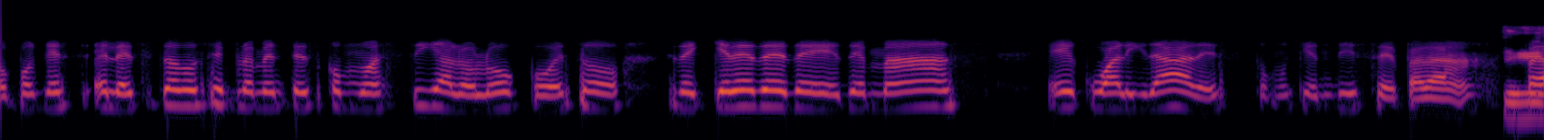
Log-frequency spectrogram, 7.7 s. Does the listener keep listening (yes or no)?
no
